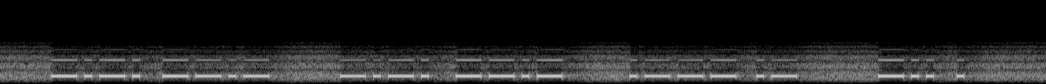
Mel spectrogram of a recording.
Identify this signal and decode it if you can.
Morse code, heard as a keyed tone, hand-sent with a paddle, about 16 wpm, 390 Hz, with radio static and a narrow filter. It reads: CQ CQ JA DE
